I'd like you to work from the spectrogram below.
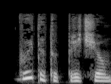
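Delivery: uncertain. Pavla answers Tritan after he says the fault is his, asking uncertainly. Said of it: "неуверенно спросила Павла".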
